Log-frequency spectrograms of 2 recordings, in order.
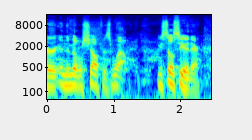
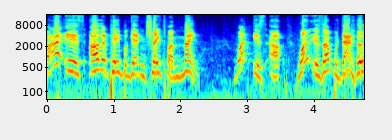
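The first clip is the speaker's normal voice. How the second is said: put-on cat voice, higher and louder; 13 semitones higher, 9 dB louder than usual. Acting out what the cat Evie sounds like: Evie the cat's voice. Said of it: "it sounds like this".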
